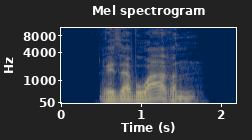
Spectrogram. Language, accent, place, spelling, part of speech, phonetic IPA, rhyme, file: German, Germany, Berlin, Reservoiren, noun, [ʁezɛʁˈvo̯aːʁən], -aːʁən, De-Reservoiren.ogg
- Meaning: dative plural of Reservoir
